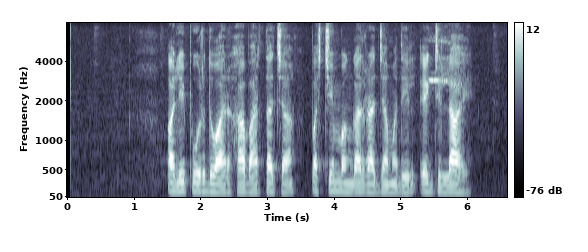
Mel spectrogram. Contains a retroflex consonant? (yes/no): no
